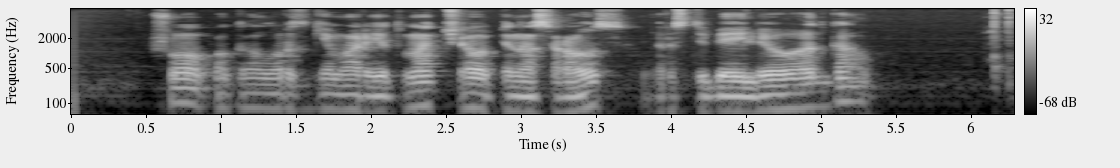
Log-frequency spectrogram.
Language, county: Lithuanian, Utena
